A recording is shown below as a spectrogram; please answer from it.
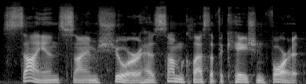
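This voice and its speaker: A man playing an earnest, devout young man in a radio drama, with measured, formal, preachy phrasing. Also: lowish voice, pushed and bright. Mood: gentle, earnest.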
